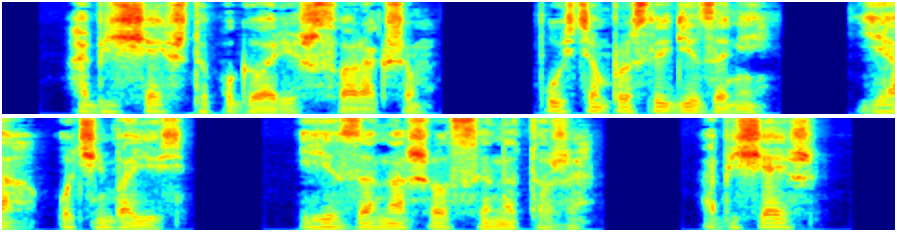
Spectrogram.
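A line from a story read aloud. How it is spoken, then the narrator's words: Whisper. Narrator (Russian): она ... шепнула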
